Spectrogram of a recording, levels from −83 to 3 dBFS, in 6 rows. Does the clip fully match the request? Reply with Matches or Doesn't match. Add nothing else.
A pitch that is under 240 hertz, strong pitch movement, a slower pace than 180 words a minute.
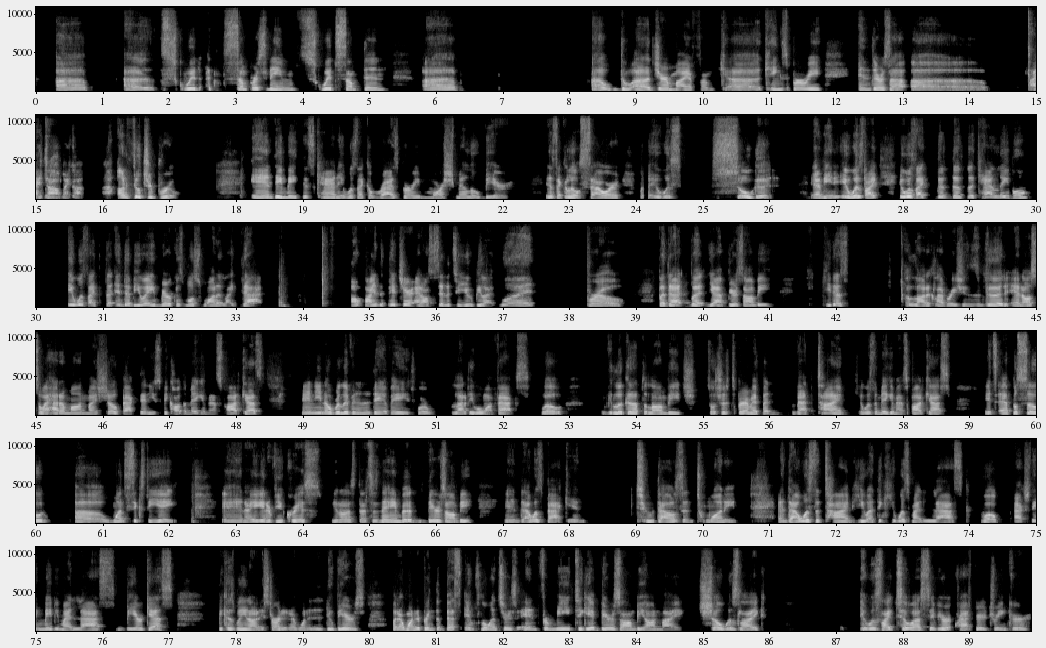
Matches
